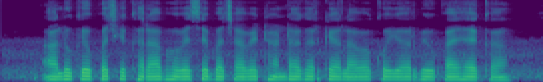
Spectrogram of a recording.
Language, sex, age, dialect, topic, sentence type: Magahi, male, 25-30, Western, agriculture, question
